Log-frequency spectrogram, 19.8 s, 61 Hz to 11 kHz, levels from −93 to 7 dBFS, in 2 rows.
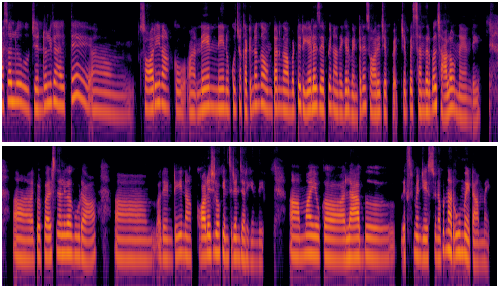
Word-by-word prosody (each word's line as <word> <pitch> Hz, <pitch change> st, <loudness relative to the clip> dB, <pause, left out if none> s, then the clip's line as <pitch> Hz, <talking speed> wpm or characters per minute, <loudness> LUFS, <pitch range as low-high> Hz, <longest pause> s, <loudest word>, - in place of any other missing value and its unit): అసలు 275 Hz, +2 st, +2 dB, 0.3 s
జనరల్‌గా 240 Hz, +6 st, -1 dB
అయితే, 275 Hz, +8 st, -2 dB, 0.4 s
ఆహ్, 195 Hz, -2 st, -8 dB, 0.6 s
సారీ 220 Hz, +4 st, +3 dB
నాకు 215 Hz, -3 st, -5 dB, 0.2 s
ఆహ్, 185 Hz, -1 st, -4 dB
నేను 230 Hz, +2 st, +3 dB
నేను 220 Hz, -1 st, +1 dB
కొంచెం 220 Hz, +1 st, -4 dB
కఠినంగా 240 Hz, +4 st, 0 dB
ఉంటాను 220 Hz, +1 st, 0 dB
గాబట్టి 200 Hz, +2 st, +1 dB
రియలైజైపోయి 215 Hz, +2 st, +3 dB
నా 200 Hz, -, -1 dB
దగ్గర 205 Hz, +2 st, 0 dB
వెంటనే 200 Hz, +7 st, -3 dB
సారీ 185 Hz, 0 st, +1 dB
చెప్పే 190 Hz, -1 st, -3 dB, 0.2 s
చెప్పే 195 Hz, +2 st, -2 dB
సందర్భాలు 200 Hz, +4 st, +2 dB
చాలా 170 Hz, +5 st, +3 dB
ఉన్నాయండి. 160 Hz, -6 st, -7 dB, 0.7 s
ఆహ్, 175 Hz, -1 st, 0 dB
ఇప్పుడు 185 Hz, +1 st, -1 dB
పర్సనల్‌గా 205 Hz, +2 st, +3 dB
గూడా, 185 Hz, -3 st, 0 dB, 0.6 s
ఆహ్, 170 Hz, -1 st, -4 dB, 0.2 s
అదేంటి 180 Hz, +1 st, -3 dB, 0.2 s
నా -, -, 0 dB, 0.2 s
కాలేజ్‌లో 200 Hz, +3 st, +6 dB
ఒక 210 Hz, -, -2 dB
ఇన్సిడెంట్ 185 Hz, 0 st, -2 dB
జరిగింది. 155 Hz, -2 st, -9 dB, 0.6 s
ఆ -, -, +5 dB
అమ్మాయి 195 Hz, +1 st, +3 dB
ఒక్క 190 Hz, -, -2 dB, 0.5 s
ల్యాబు 185 Hz, +1 st, +4 dB, 0.7 s
ఎక్స్‌పెరిమెంట్ 190 Hz, -3 st, -3 dB
చేస్తున్నప్పుడు 180 Hz, +5 st, -2 dB
నా -, -, +8 dB
రూమ్‌మేట్ 205 Hz, -6 st, +3 dB
ఆ -, -, -1 dB
అమ్మాయి. 155 Hz, -2 st, -14 dB
195 Hz, 135 wpm, -26 LUFS, 180-215 Hz, 0.7 s, నా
